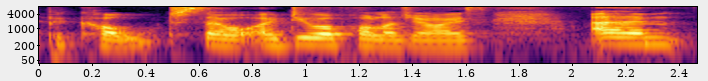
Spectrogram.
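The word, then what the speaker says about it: Picoult: her name wrong again i believe the audiobook says it as pico but i've always said piccold so i do apologize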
